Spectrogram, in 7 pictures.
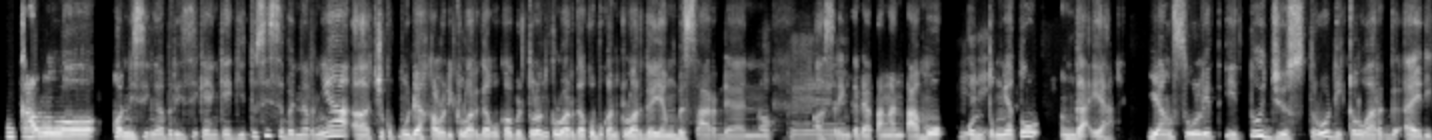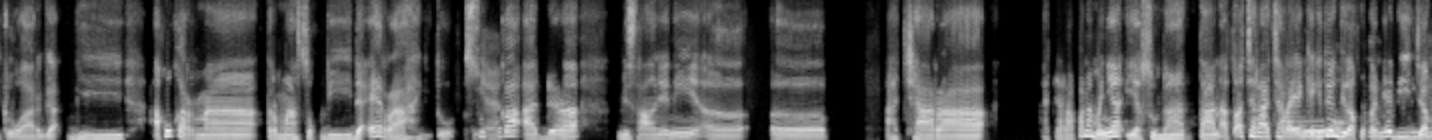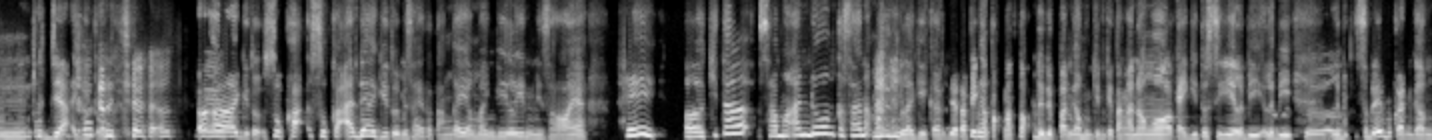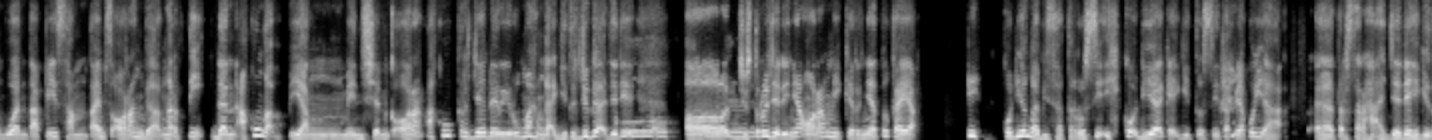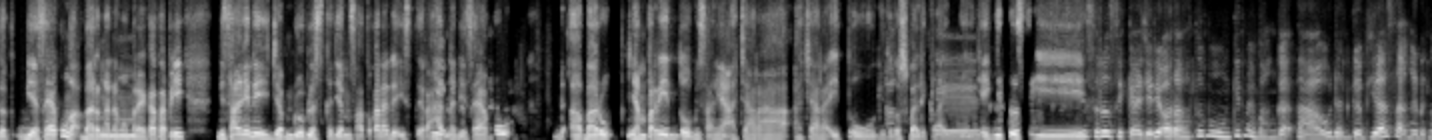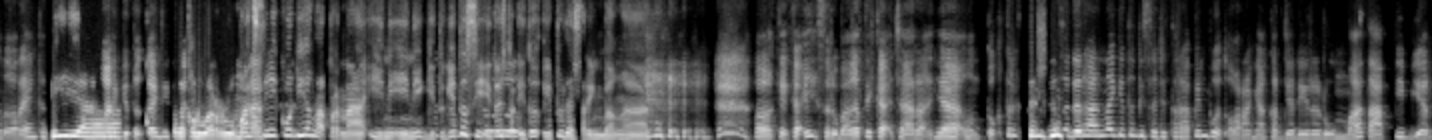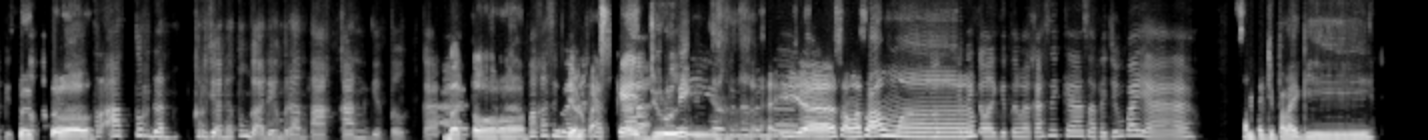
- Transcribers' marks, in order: distorted speech; other background noise; static; laughing while speaking: "jam kerja"; put-on voice: "Hei, eee kita samaan dong ke sana!"; laugh; in English: "sometimes"; in English: "mention"; chuckle; tapping; chuckle; chuckle; in English: "scheduling"; chuckle
- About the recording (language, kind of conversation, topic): Indonesian, podcast, Apa saja trik sederhana agar kerja dari rumah tetap teratur dan tidak berantakan?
